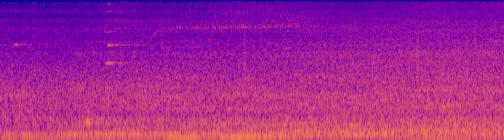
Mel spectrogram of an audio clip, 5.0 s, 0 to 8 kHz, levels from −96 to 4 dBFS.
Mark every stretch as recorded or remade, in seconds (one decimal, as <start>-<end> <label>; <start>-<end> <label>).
0.0-3.0 recorded; 3.0-4.0 remade; 4.0-5.0 recorded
